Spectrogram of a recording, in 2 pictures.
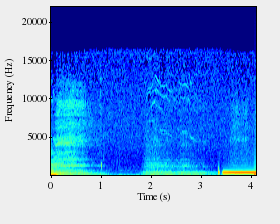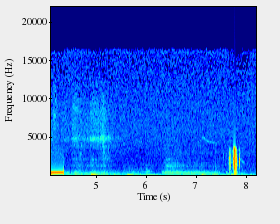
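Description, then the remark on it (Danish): A single phone ringing tone sounds once as a call is placed to a woman, a steady, clear hum lasting about a second, surrounded by quiet rustling, soft clicks and a brief sharp beep near the end. “Jeg tænker, at vi måske lige skulle prøve en gang og øh, ringe hende op, og så lige høre, om du kan fortælle os lidt om, hvad det er, det går ud på.”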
